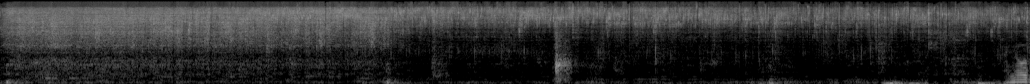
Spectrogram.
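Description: An egg fries in melted canned Red Feather butter, a steady close hiss and crackle in the pan, with a few brief clinks partway through.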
